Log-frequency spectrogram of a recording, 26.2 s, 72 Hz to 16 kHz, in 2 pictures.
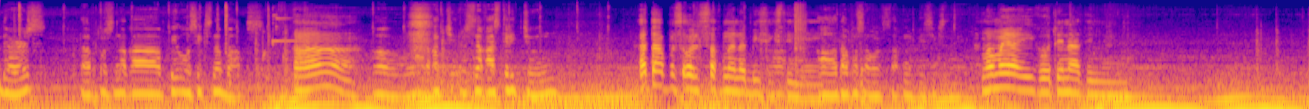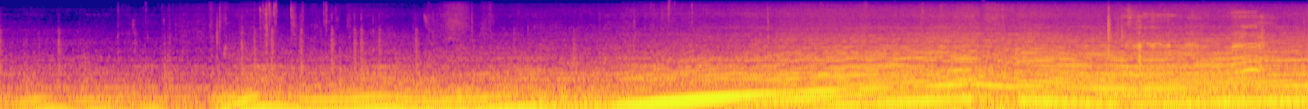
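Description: Honda Civic SiR's B16A engine heard from inside the cabin while driving: a low steady engine drone, then about 19 s in it revs up hard under acceleration, the pitch climbing steeply to the loudest point, and holds at higher revs with more road and wind noise.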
